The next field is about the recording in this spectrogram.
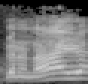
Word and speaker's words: Benaiah: Benaiah, or Benaiah, as some pronounce it.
